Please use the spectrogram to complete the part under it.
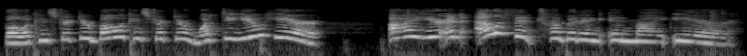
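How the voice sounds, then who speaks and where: High-pitched, unhurried woman leading storytime. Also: sing-song, muffled recording. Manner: encouraging, exclaiming, simple child-directed speech. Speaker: children's librarian leading a baby storytime. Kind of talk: sing-song picture book read-aloud and coaching for babies and parents.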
